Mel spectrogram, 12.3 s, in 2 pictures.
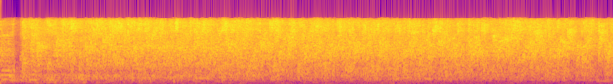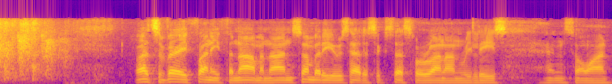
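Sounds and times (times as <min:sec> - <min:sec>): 
audience applause: 0:00.0 - 0:06.9
speech: 0:07.5 - 0:12.2.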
